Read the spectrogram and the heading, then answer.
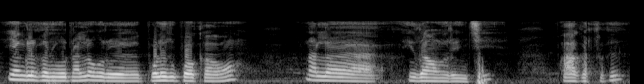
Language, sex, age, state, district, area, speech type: Tamil, male, 60+, Tamil Nadu, Dharmapuri, urban, spontaneous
